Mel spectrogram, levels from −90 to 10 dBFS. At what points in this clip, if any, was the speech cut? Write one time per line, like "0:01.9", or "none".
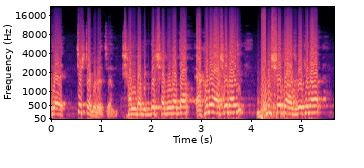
0:01.4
